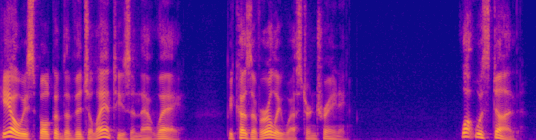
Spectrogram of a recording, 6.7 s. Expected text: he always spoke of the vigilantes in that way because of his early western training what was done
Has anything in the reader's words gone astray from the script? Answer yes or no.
yes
